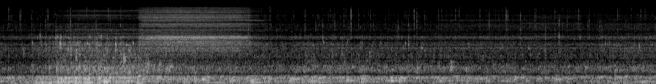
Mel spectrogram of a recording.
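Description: Bubbles from a diver's breathing gear gurgle and hiss, muffled underwater.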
